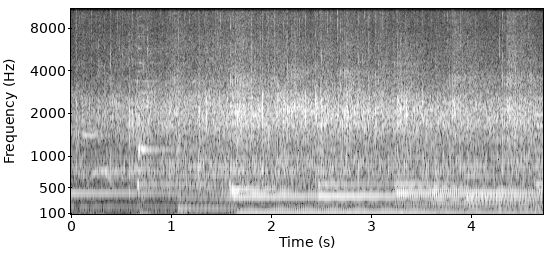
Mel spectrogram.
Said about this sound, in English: King David, baby. Clap for that guy.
